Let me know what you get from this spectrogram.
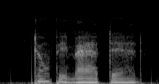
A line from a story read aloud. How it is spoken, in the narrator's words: Sammy whispered over the receiver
